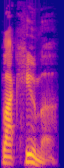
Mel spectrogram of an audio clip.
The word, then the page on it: black humour: British English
